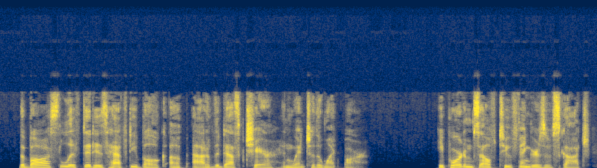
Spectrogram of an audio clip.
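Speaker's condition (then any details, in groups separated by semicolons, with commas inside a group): No condition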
